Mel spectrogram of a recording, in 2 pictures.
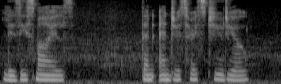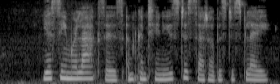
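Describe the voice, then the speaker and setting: Slow, mellow woman narrating a screenplay. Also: on the low side, steady tone, no echo. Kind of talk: scripted narration of stage directions.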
